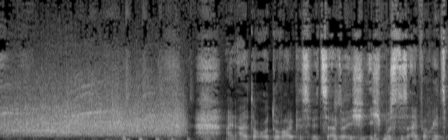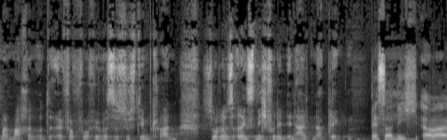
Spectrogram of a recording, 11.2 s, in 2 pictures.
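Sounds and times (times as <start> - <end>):
crowd applause: 0.0 - 2.6
laughter: 0.4 - 2.7, 4.1 - 5.2
speech: 2.8 - 11.1.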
